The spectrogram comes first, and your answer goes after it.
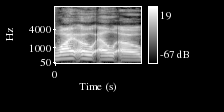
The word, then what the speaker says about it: YOLO: you can use btw next is really spelled y-o-l-o but it's usually read as an act as a new word it's it's pronounced yolo and it stands for you only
